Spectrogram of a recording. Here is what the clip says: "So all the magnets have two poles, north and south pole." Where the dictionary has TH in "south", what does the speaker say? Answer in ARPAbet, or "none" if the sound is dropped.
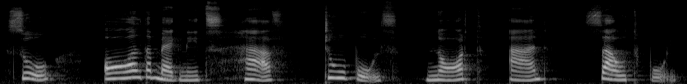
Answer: T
